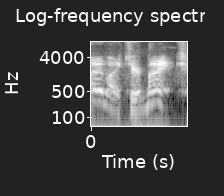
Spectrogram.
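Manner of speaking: put-on tiny, small, scratchy, very high child voice. Voicing a masked child in a game: small, slightly scratchy voice. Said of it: "A small, slightly scratchy voice emerges from the mask".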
